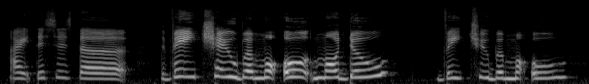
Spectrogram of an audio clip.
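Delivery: bad, fake British accent. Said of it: "sorry for all British people who have to hear me mock your existence".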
